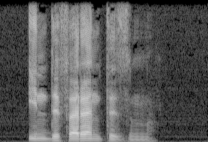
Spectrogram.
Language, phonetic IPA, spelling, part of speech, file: Polish, [ˌĩndɨfɛˈrɛ̃ntɨsm̥], indyferentyzm, noun, Pl-indyferentyzm.ogg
